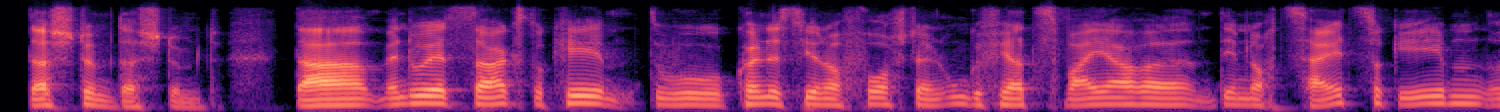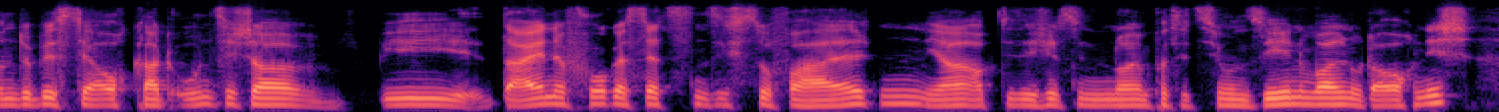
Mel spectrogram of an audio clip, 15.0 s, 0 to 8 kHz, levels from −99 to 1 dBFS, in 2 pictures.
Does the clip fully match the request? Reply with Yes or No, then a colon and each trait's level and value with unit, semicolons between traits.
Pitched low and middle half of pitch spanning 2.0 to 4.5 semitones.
Yes: low, 125 Hz; average, 2.7 semitones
